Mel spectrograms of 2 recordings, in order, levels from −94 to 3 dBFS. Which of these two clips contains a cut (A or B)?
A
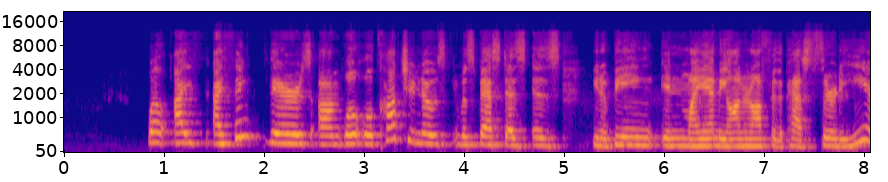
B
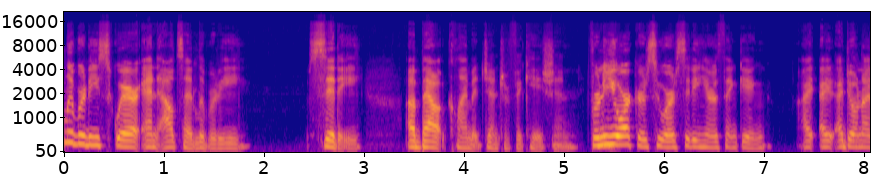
B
